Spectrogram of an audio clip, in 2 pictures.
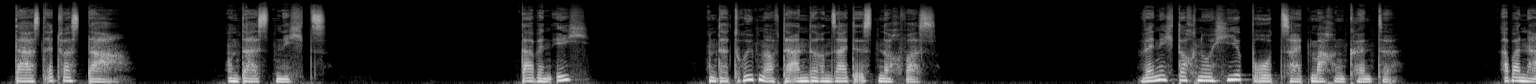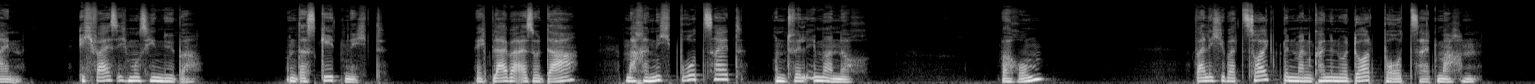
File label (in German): hörspiel; LOFT VOICES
